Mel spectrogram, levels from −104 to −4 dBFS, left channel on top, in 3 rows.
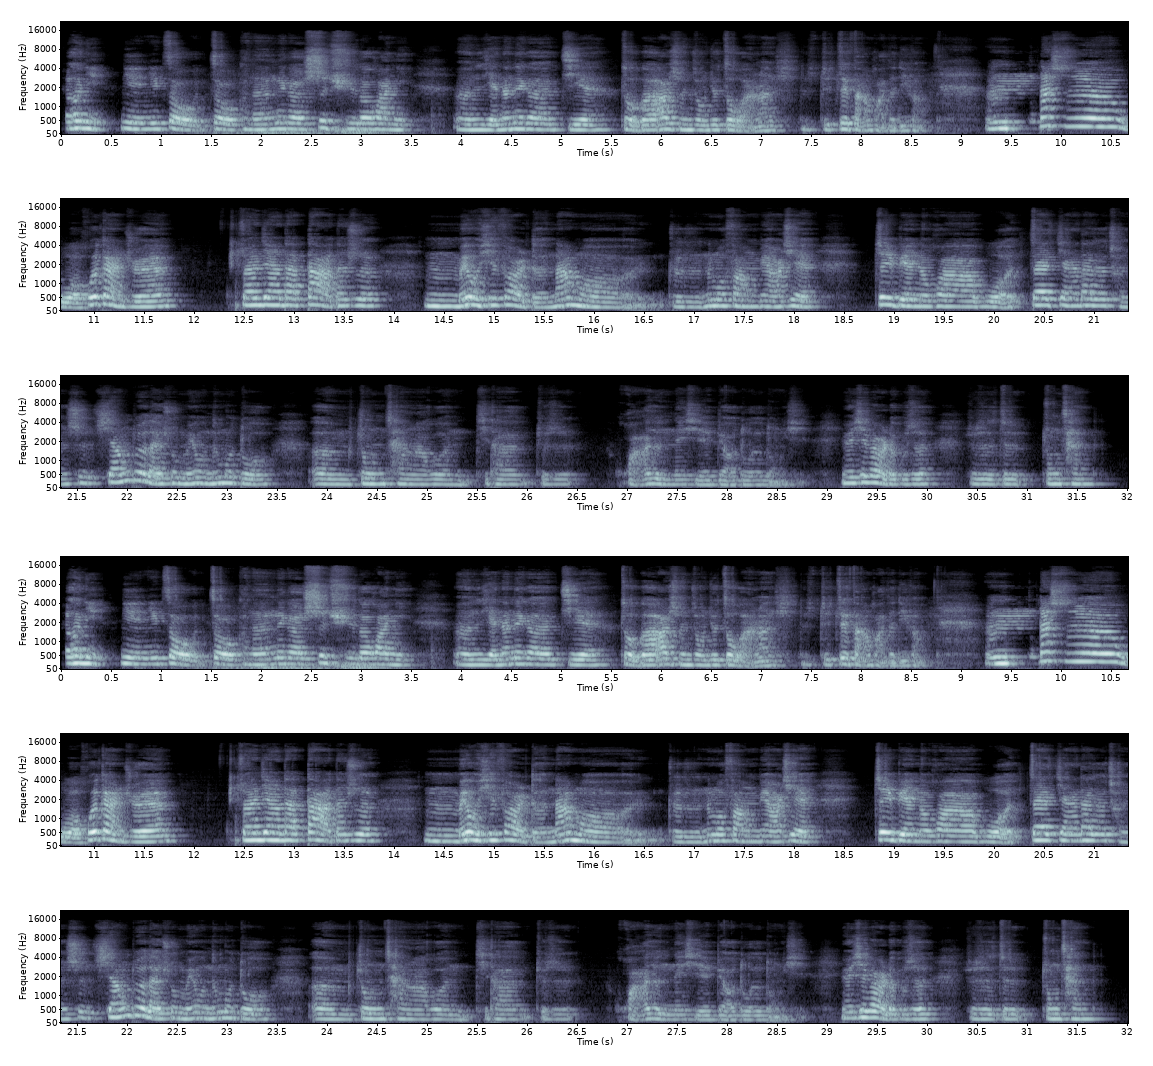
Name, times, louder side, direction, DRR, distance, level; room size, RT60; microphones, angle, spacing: voice 1, 0.0-11.8 12.4-18.5 18.8-26.4 27.0-28.7 29.1-31.7, right 2 dB, 80° right, 3.0 m, -28 dB
18.0 x 6.5 x 2.4 m
head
